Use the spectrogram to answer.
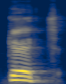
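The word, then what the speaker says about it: catch: कैच, सी एच से पहले T silent है, ठीक है।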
